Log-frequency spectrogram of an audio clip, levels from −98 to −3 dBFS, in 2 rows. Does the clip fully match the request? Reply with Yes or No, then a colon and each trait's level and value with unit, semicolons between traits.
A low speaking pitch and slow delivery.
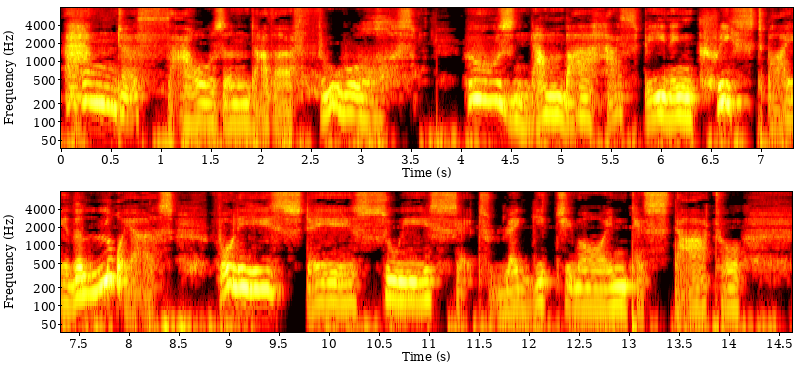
Yes: low, 125 Hz; slow, 80 wpm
